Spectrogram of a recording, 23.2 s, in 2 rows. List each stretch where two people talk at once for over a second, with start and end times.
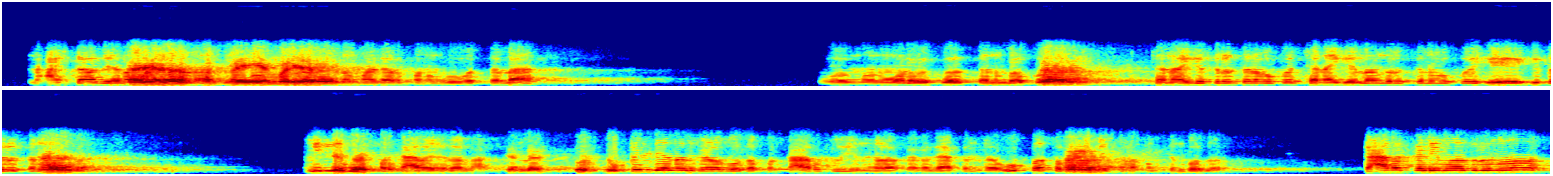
0.9-2.5

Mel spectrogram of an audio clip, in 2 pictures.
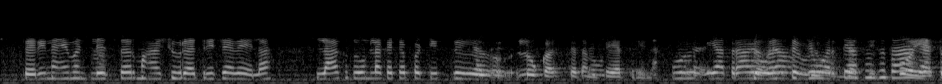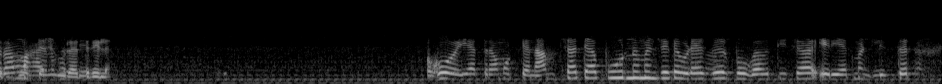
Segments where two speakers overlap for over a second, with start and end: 7.5-10.1

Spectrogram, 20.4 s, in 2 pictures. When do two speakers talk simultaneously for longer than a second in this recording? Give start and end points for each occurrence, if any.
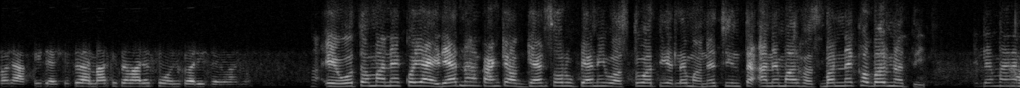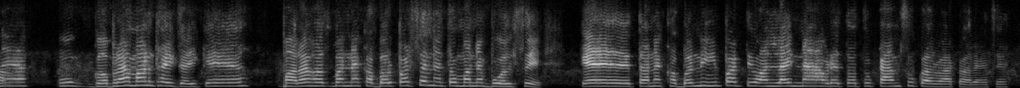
none

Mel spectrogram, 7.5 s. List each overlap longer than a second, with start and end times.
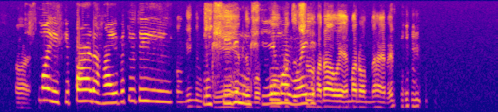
3.1-4.8

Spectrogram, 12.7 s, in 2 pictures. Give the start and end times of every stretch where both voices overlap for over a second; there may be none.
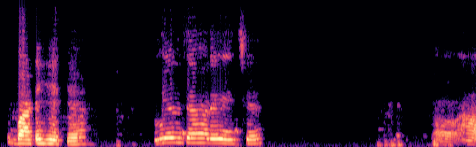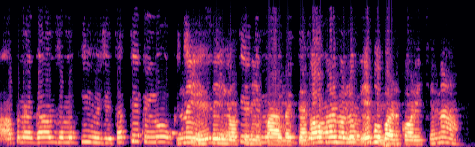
8.8-11.5

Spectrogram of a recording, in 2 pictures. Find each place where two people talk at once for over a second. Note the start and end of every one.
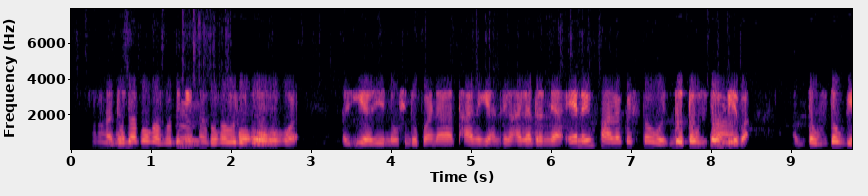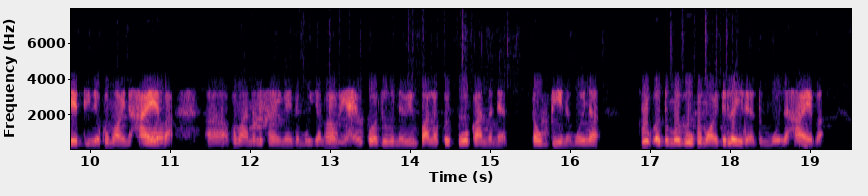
none

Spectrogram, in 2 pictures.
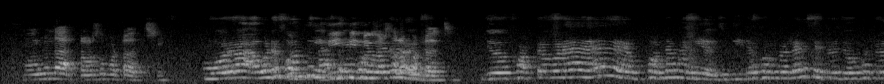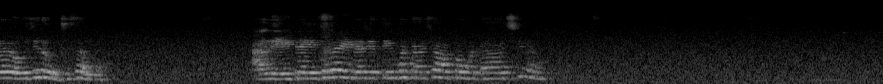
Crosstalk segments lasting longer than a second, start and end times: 2.9-4.3

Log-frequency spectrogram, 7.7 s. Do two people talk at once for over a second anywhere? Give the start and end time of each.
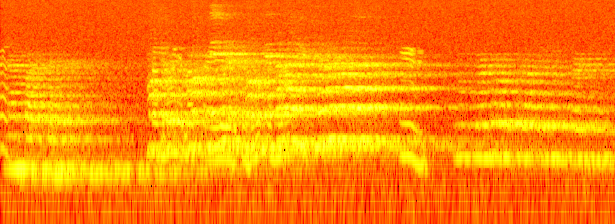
2.4-3.9

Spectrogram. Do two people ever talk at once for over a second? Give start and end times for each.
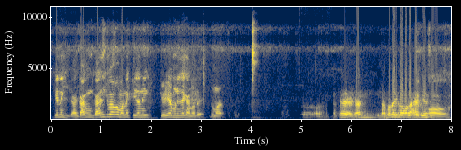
none

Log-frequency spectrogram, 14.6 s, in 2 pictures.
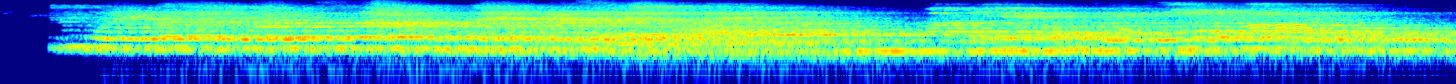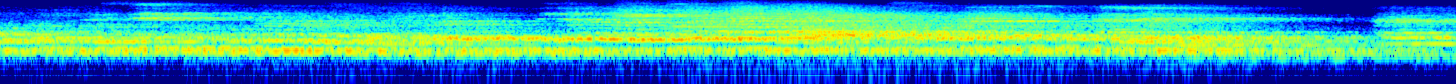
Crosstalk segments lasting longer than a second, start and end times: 2.4-3.7

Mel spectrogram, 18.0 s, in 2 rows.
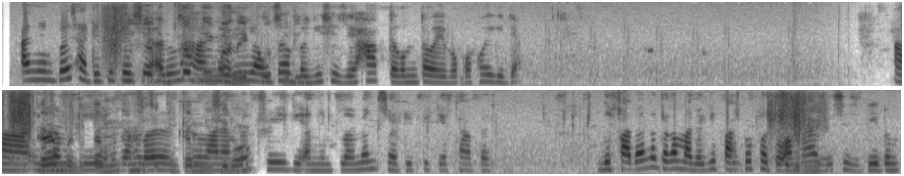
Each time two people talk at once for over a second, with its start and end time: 1.2-3.0, 9.3-11.4

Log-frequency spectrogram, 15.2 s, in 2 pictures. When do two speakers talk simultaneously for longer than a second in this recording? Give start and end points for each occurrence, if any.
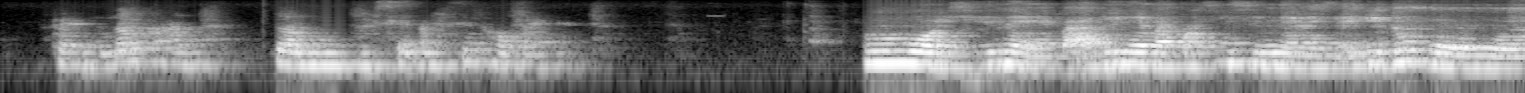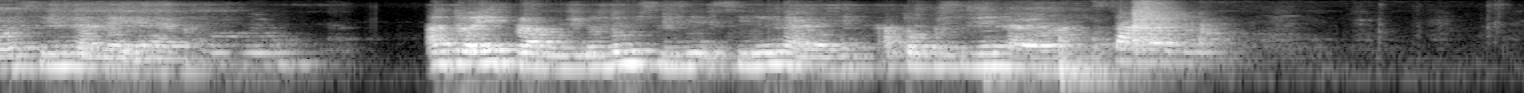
none

